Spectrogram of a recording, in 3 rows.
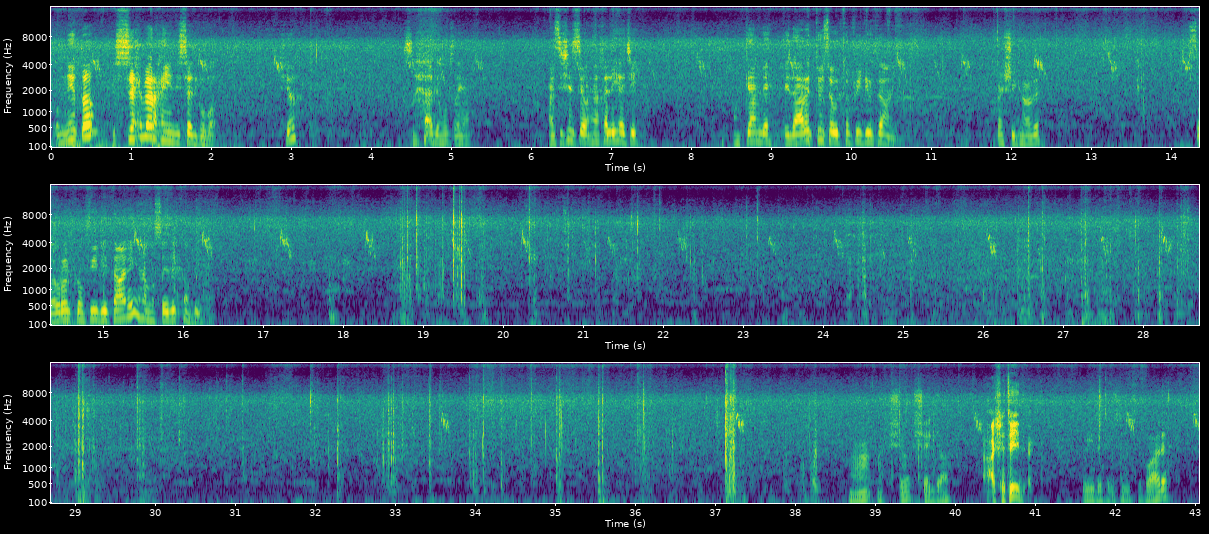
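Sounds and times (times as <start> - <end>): material cracking and squeaking: 17.8 - 23.3, 24.2 - 25.3, 26.4 - 31.2, 31.8 - 37.4.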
